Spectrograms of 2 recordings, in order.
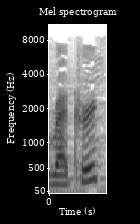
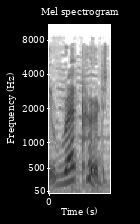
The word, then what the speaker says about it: record: 后边提到的这个 Bergen Record, 它呢是美国新泽西州的一家报纸，我们一般呢把它就可以直接简称为 The Record, 注意 record 这个词。作为动词呢是读作 record, 作为名词呢是读作 record。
